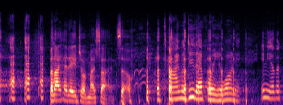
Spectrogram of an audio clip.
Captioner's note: laughter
